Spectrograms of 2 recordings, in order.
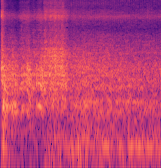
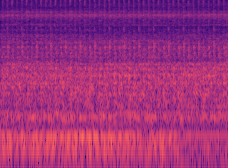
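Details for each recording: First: Maruti Suzuki Wagon R K-series (complaint: low pickup, jerking under acceleration uphill, misfire, low mileage) after boot and cable fitted: engine catches at once, settles to a quiet, even idle, no knocks; rain outside alters sound; normal start and idle. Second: Maruti Wagon R K-series petrol engine at idle, with low pickup, jerking and low mileage: slightly uneven, lumpy beat; unplugging this cylinder's ignition coil changes nothing, showing a dead, misfiring cylinder.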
